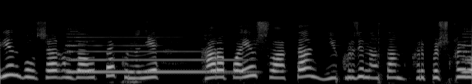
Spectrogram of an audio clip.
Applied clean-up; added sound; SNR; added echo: classical method Wiener filter.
